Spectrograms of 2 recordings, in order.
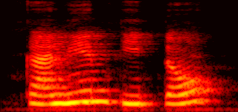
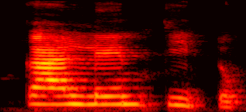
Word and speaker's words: calentito: Y otro ejemplo que tenemos, calientito. Calientito está mal dicho, calientito no es correcto. Es un barbarismo, la forma correcta es calentito.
